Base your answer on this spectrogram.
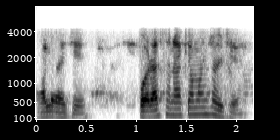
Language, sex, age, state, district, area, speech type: Bengali, male, 18-30, West Bengal, Malda, urban, conversation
